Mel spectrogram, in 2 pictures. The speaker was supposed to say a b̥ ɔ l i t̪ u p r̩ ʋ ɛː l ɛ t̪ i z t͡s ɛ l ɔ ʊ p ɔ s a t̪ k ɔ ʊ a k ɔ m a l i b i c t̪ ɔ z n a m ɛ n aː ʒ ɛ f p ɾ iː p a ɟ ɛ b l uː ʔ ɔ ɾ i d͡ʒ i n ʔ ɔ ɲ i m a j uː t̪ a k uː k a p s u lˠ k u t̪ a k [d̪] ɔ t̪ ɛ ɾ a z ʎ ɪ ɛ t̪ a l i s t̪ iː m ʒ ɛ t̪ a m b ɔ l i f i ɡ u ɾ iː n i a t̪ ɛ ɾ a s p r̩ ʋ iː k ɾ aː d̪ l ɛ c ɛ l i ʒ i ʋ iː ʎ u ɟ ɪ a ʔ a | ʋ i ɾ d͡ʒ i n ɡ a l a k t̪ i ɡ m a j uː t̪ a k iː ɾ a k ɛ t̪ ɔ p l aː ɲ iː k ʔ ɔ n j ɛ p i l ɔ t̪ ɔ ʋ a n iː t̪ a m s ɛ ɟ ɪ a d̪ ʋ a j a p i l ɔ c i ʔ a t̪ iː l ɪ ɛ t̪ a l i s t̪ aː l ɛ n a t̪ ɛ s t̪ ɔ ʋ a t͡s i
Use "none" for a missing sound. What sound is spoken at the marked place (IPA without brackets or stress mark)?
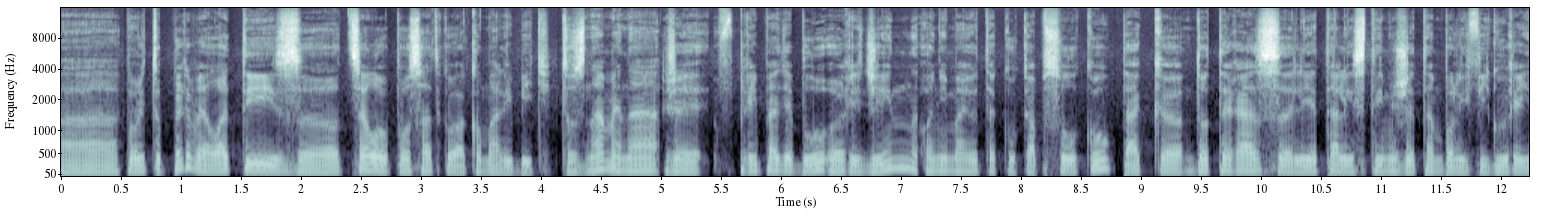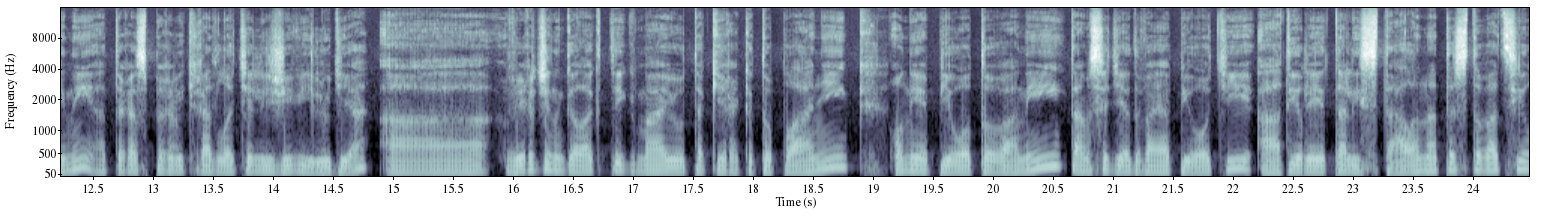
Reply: d̪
